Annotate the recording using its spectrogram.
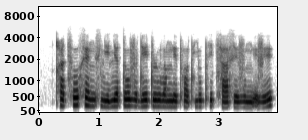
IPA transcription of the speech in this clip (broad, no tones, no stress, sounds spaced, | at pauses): qʰ i t͡sʰ o x ɛ ŋ ɪ x lʲ e lʲ a t o v ʊ d e t ɹ u l ɔ ŋ e pʰ ɔ tʰ j u pʰ i t͡sʰ a x ɪ v u ŋ ḛ v ɪ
